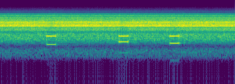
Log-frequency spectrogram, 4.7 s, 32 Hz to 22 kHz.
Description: DTMF, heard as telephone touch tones, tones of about 180 ms, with radio hiss. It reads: 2 8 5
